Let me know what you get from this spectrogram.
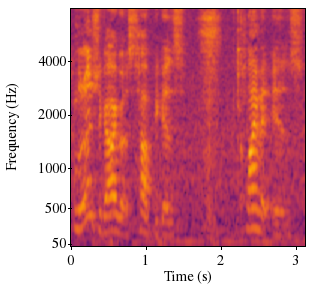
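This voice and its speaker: A woman's voice: medium pitch, moderate pace. Dry-joking woman chatting while she eats. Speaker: co-host eating on stream. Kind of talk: casual chat. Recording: steady background noise.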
